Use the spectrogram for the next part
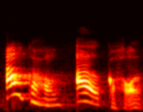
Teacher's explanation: alcohol, the accent goes on the first syllable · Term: accent on the first one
